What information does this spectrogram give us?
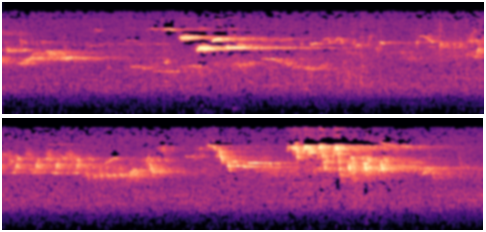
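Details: Paradise tanager (Tangara chilensis) calling with thin, high-pitched chips and sharp twitters in loose bursts, loudest near the start and end, over a faint hiss.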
